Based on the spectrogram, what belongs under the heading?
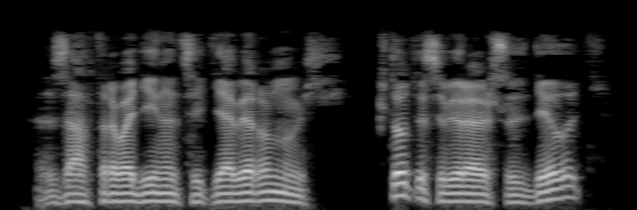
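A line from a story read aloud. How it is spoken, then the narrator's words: Quiet speech. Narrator (Russian): Анна тихо сказала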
